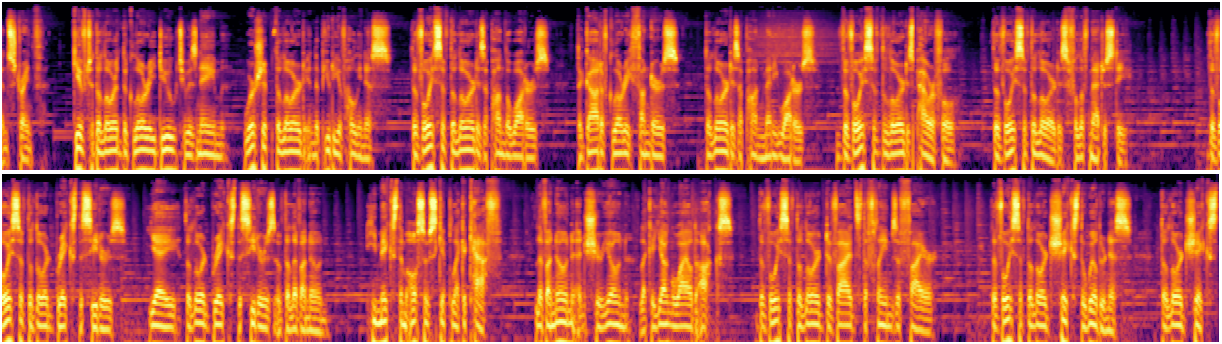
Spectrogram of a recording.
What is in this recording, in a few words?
poetry and prayer psalm english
